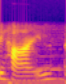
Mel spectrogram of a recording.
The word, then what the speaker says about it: Hinds: It's Audrey Hinds. The last name is spelled H-I-N-D, like David S.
